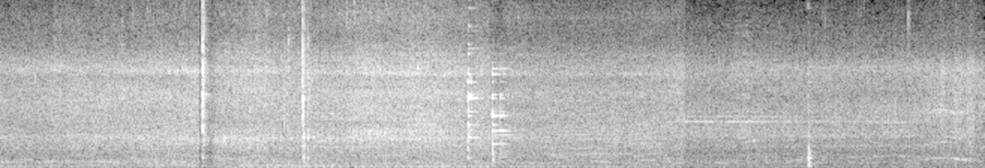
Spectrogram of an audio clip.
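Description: Heavy curved cleaver chopping a lamb's head on a wooden block: several sharp, separate chops, the loudest near the end, over a low background hum.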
